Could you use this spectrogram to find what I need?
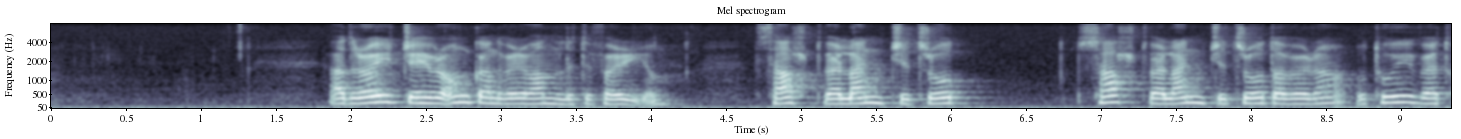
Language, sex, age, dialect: Faroese, female, 15-35, Sandoy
